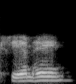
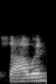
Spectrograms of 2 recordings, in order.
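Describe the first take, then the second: First: The word is pronounced the way it is spelled. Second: The word is pronounced differently from its spelling. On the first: The speaker calls it wrong. "It looks like" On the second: The speaker calls it right.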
